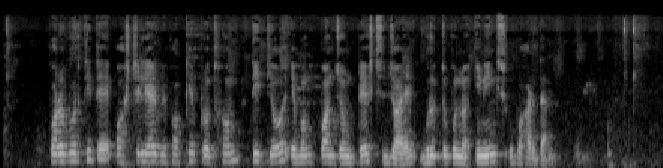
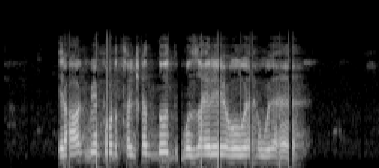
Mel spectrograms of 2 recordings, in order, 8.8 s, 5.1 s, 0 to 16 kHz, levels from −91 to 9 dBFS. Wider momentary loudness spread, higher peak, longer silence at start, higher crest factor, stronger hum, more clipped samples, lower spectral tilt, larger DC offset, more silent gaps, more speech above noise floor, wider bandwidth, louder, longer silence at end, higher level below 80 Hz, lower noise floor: about the same, 10 LU vs 8 LU; second, -10 dBFS vs -2 dBFS; second, 0.1 s vs 0.8 s; about the same, 20 dB vs 16 dB; neither; neither; about the same, -4.5 dB/octave vs -5 dB/octave; neither; neither; second, 37 dB vs 47 dB; first, 11.5 kHz vs 7 kHz; second, -29 LUFS vs -17 LUFS; second, 0.3 s vs 1.1 s; second, -66 dBFS vs -56 dBFS; about the same, -65 dBFS vs -64 dBFS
